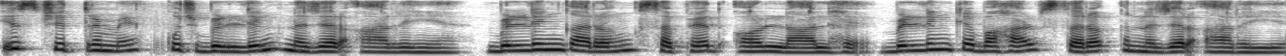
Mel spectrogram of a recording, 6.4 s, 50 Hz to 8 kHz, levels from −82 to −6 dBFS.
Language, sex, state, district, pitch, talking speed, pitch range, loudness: Hindi, female, Delhi, New Delhi, 230 Hz, 225 wpm, 210-265 Hz, -15 LUFS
